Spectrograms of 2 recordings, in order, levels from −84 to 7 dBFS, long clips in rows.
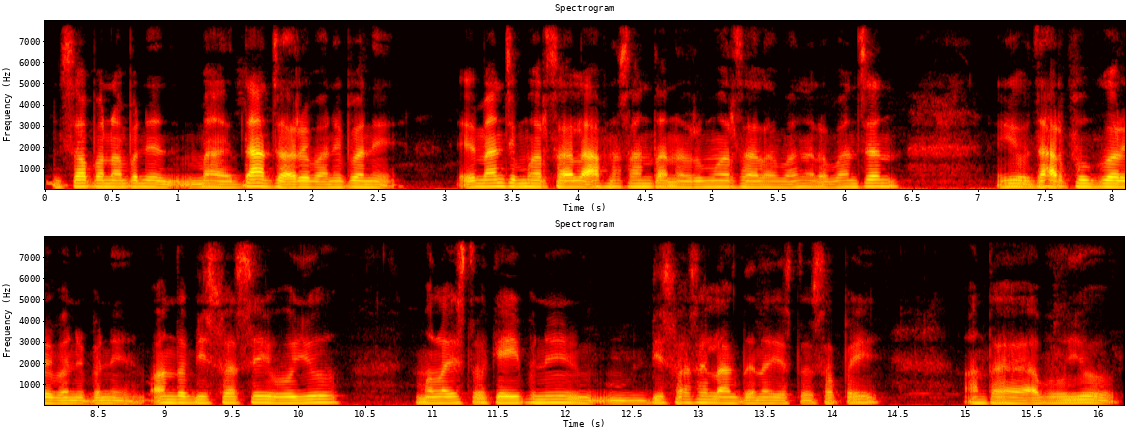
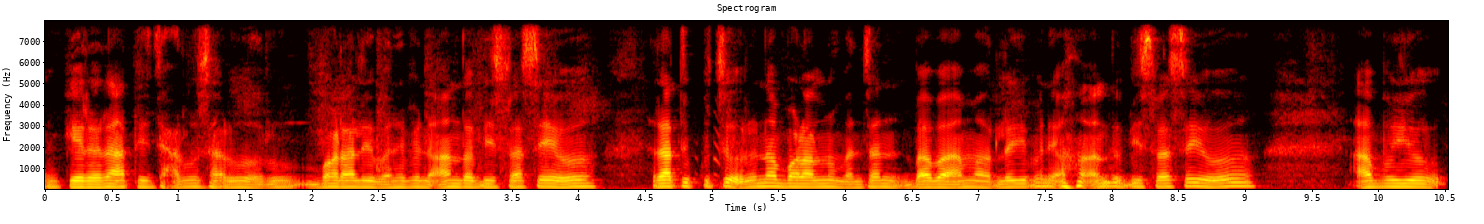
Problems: none marked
